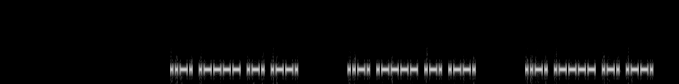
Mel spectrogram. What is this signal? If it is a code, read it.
Morse code, heard as a keyed tone, about 52 wpm, 700 Hz. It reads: F1RP F1RP F1RP
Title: DXCC-100 Call Signs - 4 Characters - Repeated 3x - 50wpm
